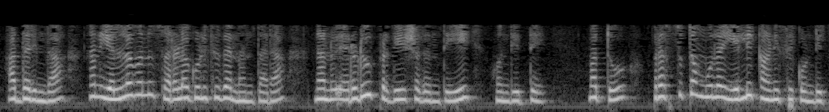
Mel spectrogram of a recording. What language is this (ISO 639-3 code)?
kan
